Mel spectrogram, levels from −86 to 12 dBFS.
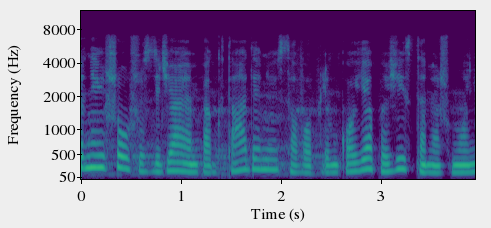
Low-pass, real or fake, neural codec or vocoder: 7.2 kHz; fake; codec, 16 kHz, 16 kbps, FreqCodec, smaller model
